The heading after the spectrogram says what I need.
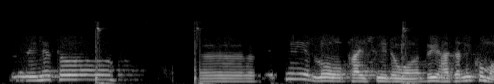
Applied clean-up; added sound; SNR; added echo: none; Squeak; 19 dB; none.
